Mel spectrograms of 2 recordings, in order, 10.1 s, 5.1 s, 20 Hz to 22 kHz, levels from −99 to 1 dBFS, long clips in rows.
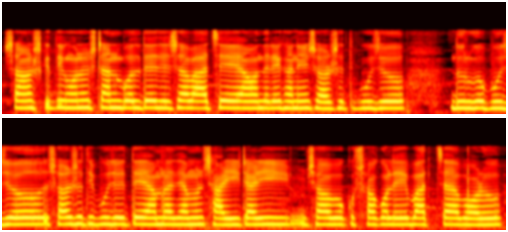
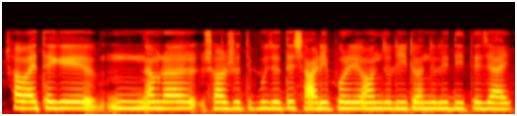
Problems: constant background noise, background conversations at intervals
